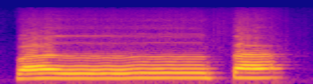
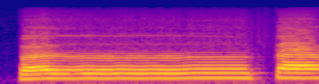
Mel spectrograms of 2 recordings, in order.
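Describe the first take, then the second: The two takes are said the same way.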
